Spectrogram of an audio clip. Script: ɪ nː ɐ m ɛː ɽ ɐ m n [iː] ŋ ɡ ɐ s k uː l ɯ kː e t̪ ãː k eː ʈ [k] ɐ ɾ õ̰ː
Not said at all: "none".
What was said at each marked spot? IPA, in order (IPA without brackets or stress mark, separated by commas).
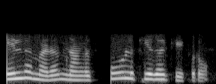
aː, k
